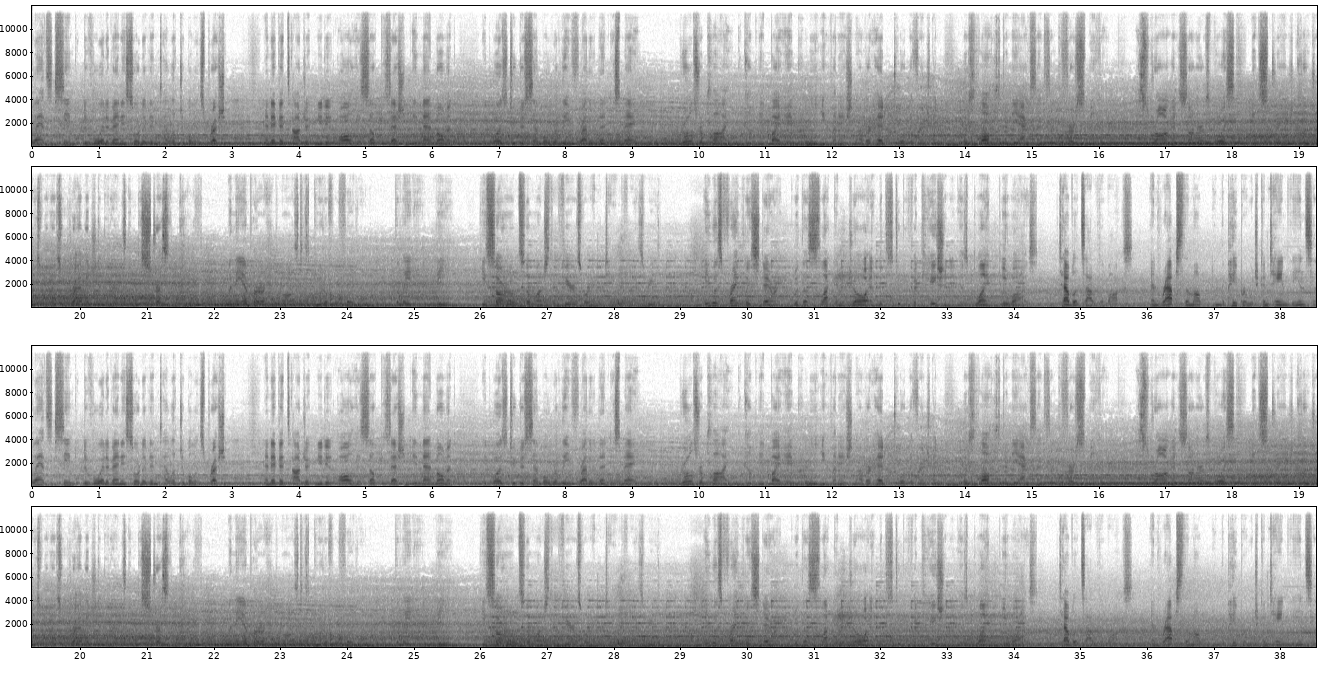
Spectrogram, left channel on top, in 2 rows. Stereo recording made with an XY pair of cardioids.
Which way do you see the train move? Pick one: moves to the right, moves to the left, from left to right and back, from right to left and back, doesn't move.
moves to the right.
